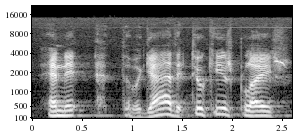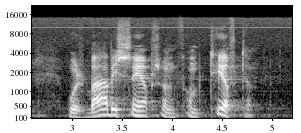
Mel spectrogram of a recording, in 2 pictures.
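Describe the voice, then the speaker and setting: Speaking fairly slowly with an American accent, a man is heard against noticeable background noise. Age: 80s+. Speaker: hall of fame inductee. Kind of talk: acceptance speech. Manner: halting.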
